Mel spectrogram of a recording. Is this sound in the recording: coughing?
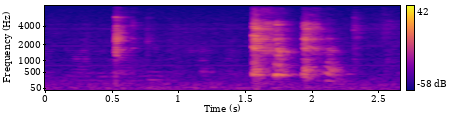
yes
